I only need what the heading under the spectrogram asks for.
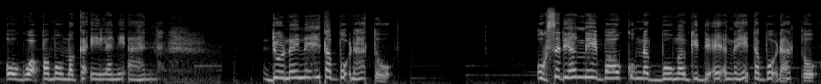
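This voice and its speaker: A woman acting as an ashamed but resolute single mother in an emotional Bisaya radio drama, speaking haltingly with a Cebuano accent. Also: sits high, a bit bright, faint music behind. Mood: ashamed, confessional.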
